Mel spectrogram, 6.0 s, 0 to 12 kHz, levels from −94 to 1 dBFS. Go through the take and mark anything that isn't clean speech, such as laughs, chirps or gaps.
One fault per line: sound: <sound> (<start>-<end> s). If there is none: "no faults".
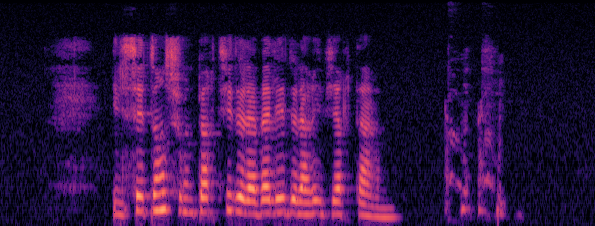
sound: cough (4.4-5.3 s)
